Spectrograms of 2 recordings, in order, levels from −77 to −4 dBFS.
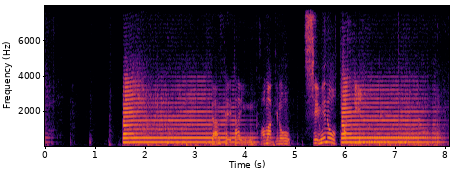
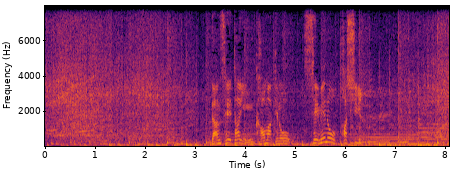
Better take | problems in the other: second | noise reduction (neural mask model RNNoise)

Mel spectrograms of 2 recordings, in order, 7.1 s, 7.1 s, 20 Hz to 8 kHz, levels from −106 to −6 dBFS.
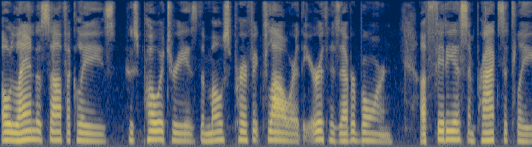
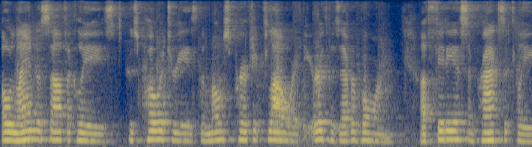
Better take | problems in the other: first | noise reduction (neural separator model SepFormer DNS4)

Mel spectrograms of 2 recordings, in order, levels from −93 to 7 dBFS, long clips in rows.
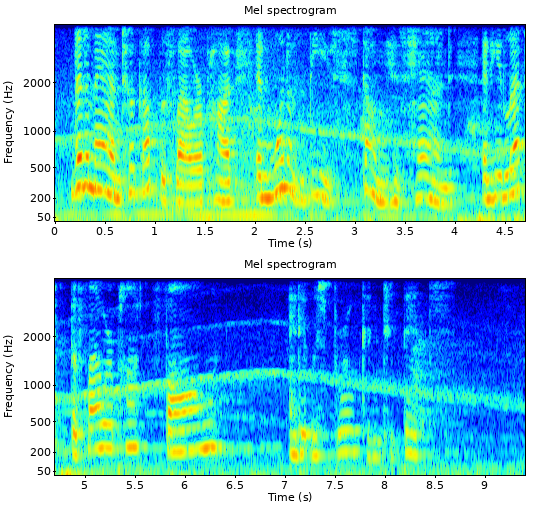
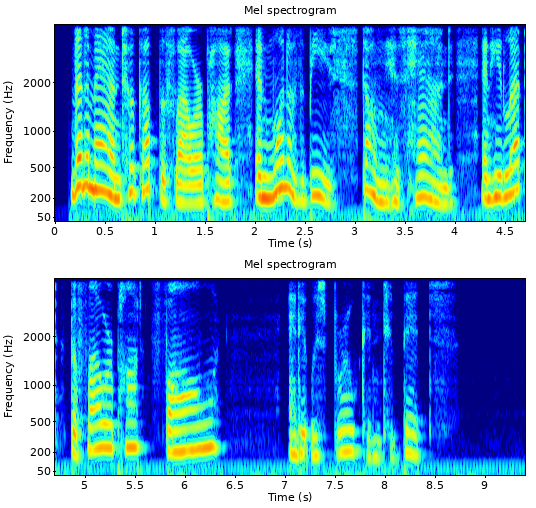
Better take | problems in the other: second | background sound (Motorcycle / Dog); 13 dB below the speech // room echo; dies away in 0.7 s

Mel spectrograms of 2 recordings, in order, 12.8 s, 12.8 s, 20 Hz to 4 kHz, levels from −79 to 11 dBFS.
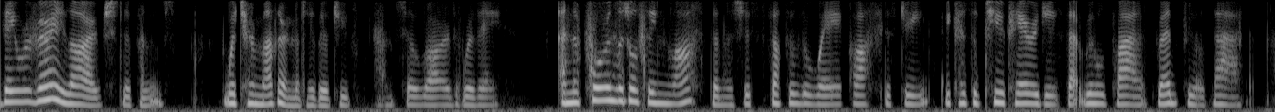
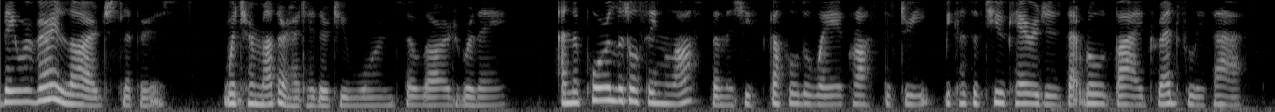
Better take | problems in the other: second | noise reduction (neural diffusion model UNIVERSE++)

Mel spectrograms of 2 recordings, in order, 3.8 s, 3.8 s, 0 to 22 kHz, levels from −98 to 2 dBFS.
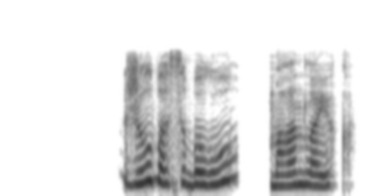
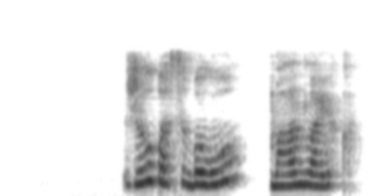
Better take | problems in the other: first | noise reduction (neural mask model DeepFilterNet 3)

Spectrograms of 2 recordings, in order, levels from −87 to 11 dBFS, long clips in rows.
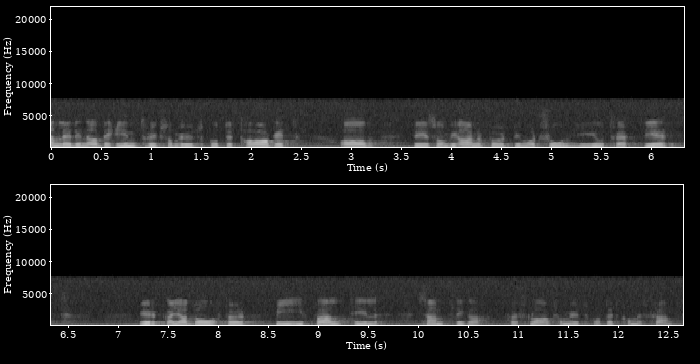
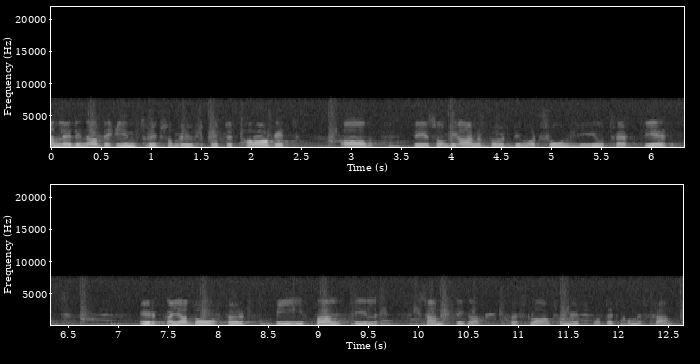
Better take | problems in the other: first | background sound (Scratching (performance technique)); 19 dB below the speech

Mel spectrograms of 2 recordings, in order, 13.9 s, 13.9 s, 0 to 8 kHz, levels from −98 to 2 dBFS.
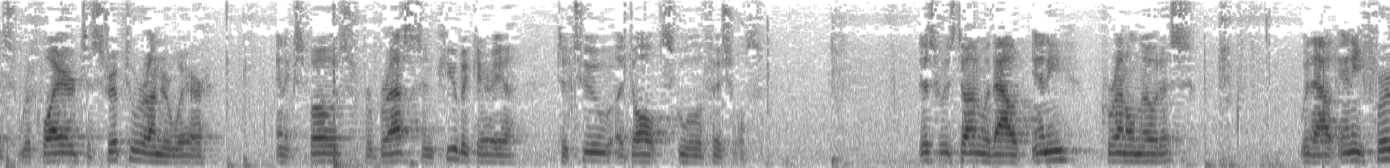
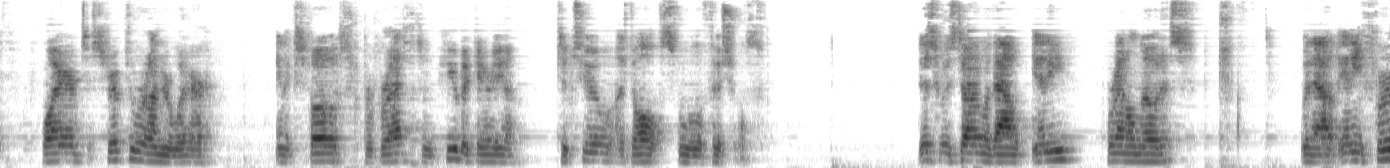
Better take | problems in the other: first | noise reduction (neural mask model DeepFilterNet 3)

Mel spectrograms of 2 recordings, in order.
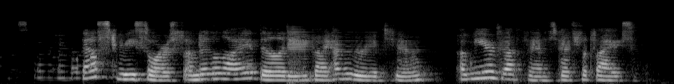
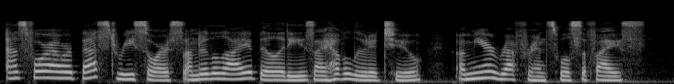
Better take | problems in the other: second | noise reduction (neural mask model DeepFilterNet 3)

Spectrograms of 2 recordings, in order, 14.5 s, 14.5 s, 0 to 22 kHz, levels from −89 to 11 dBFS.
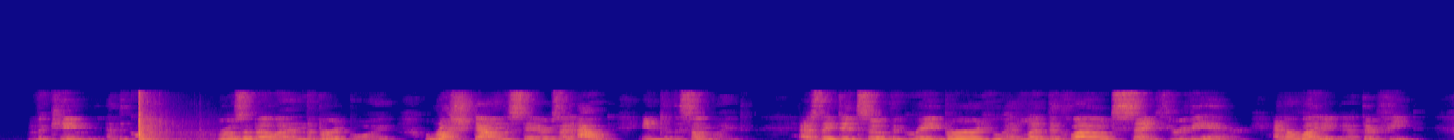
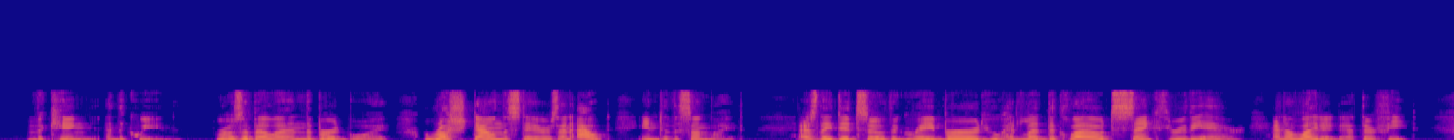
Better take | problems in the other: second | background sound (Fireworks); 1 dB below the speech // room echo; dies away in 0.3 s

